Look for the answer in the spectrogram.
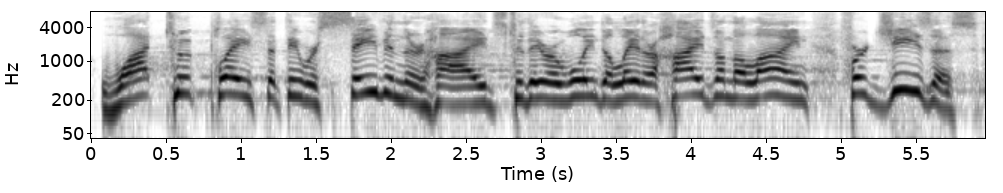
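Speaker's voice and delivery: high, loud revival preaching, driving the story forward; preaching at full force. Acted. Pastor fires up the congregation retelling Acts, full-force preaching.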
